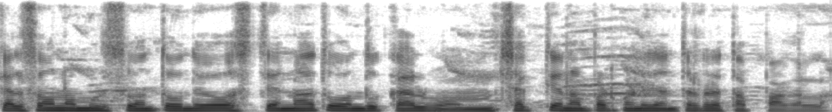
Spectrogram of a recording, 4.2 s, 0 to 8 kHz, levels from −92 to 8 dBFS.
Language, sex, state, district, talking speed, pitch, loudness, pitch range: Kannada, male, Karnataka, Shimoga, 160 wpm, 135 Hz, -14 LUFS, 125-145 Hz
